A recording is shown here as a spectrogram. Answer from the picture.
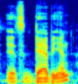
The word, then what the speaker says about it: Debian: But, and for those of you all that have used Linux or are somewhat familiar with Linux on Chrome OS, it's Debian.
